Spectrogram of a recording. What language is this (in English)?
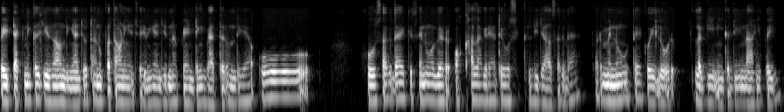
Punjabi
